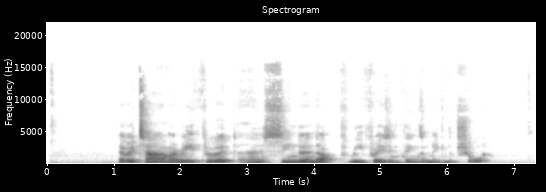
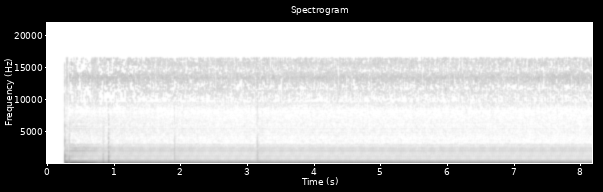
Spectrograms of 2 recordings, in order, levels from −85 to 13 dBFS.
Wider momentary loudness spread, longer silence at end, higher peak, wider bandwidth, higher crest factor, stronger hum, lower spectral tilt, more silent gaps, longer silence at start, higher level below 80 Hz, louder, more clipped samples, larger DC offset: first, 12 LU vs 7 LU; first, 0.7 s vs 0 s; first, -12 dBFS vs -28 dBFS; about the same, 16 kHz vs 17 kHz; about the same, 18 dB vs 18 dB; second, none vs 60 Hz at -50 dBFS; about the same, -6 dB/octave vs -5.5 dB/octave; neither; first, 0.9 s vs 0.25 s; second, -64 dBFS vs -48 dBFS; first, -30 LUFS vs -49 LUFS; neither; neither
